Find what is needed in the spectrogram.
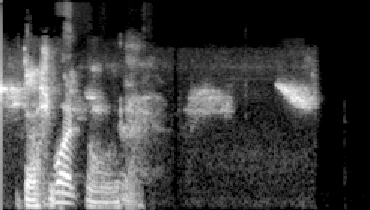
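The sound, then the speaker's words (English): A person talks briefly, then two short, high chirps follow in a quiet pause, like a small bird calling somewhere in the background at moderate volume. “You got a real bird sensory word going on there”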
